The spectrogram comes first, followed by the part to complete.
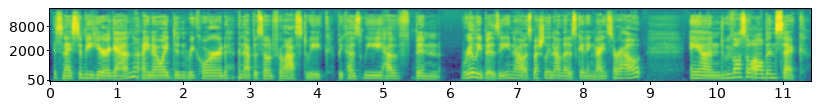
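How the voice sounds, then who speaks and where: A woman in her thirties hosting a podcast, talking gently and unhurried, slightly hoarse after a cold. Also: sits low. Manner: soft, unhurried, reassuring. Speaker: podcast host and mentor.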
